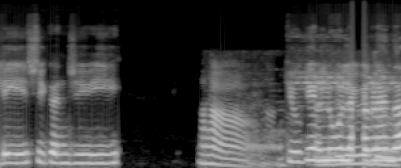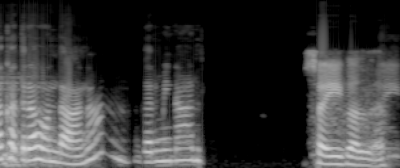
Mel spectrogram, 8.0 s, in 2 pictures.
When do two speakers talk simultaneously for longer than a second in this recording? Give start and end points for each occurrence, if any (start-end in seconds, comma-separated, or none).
2.9-4.2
